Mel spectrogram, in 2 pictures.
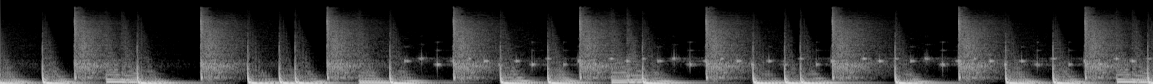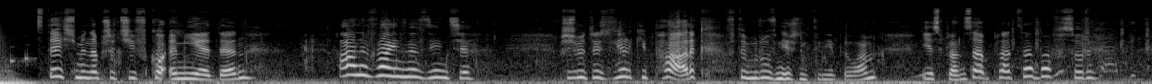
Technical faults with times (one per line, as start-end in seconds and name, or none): none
